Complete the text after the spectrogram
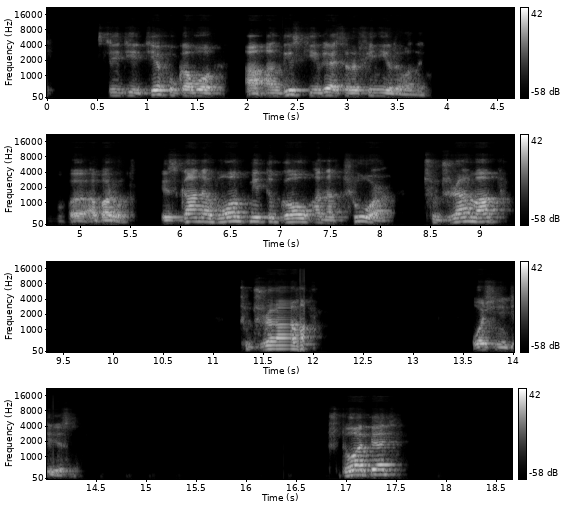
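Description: A middle-aged man speaks calmly through an online call, in short bursts with pauses.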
